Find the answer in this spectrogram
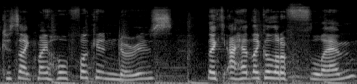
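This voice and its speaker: A woman uses a put-on character voice, nasal and high-pitched, at a moderate pace. Music plays in the background. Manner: stuffy-nosed demonstration.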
